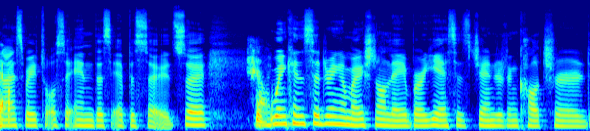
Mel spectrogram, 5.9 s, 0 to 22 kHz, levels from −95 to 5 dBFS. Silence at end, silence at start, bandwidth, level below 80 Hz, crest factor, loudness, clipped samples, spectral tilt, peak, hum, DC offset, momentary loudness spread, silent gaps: 0 s; 0 s; 16 kHz; -78 dBFS; 20 dB; -33 LUFS; under 0.1%; -6 dB/octave; -12 dBFS; none; under 0.1%; 8 LU; none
